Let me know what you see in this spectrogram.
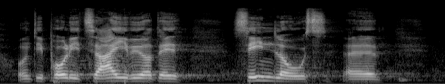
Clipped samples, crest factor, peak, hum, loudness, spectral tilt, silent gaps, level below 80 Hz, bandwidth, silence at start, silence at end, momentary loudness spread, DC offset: under 0.1%; 20 dB; -2 dBFS; none; -21 LUFS; -2 dB/octave; none; -64 dBFS; 15 kHz; 0.2 s; 0.4 s; 13 LU; under 0.1%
